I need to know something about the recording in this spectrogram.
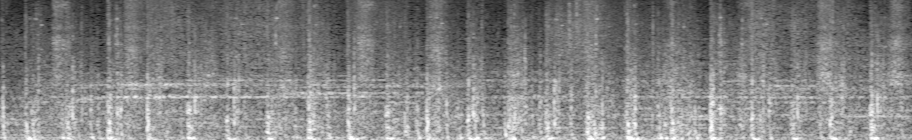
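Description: Footsteps crunch steadily along a dirt path.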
